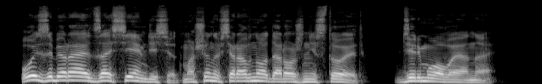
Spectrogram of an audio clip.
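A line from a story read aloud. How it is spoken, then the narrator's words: Shouted. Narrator (Russian): Карандашов крикнул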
